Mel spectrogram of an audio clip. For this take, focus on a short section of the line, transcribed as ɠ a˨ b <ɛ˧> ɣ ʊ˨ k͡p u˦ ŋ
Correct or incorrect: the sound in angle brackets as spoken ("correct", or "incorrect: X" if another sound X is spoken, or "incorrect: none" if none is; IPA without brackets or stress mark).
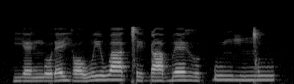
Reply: correct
